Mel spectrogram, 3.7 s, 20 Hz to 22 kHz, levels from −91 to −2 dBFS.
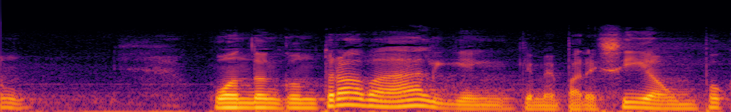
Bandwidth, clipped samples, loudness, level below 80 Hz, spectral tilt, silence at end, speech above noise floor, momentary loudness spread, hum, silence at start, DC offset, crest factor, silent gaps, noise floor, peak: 7.6 kHz; under 0.1%; -19 LUFS; -44 dBFS; -8 dB/octave; 0 s; 26 dB; 9 LU; none; 0 s; under 0.1%; 18 dB; none; -44 dBFS; -2 dBFS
